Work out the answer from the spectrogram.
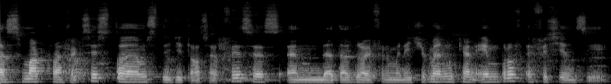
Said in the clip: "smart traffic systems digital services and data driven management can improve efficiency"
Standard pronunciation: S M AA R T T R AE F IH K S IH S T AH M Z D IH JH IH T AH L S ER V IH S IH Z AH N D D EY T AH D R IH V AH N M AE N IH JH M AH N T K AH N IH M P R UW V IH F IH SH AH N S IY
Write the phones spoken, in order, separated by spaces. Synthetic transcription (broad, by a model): S M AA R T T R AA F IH K S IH S T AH M S D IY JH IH T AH L S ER F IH S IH S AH N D D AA T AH D R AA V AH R M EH N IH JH M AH N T K AH N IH M P R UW F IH F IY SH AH N S IY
